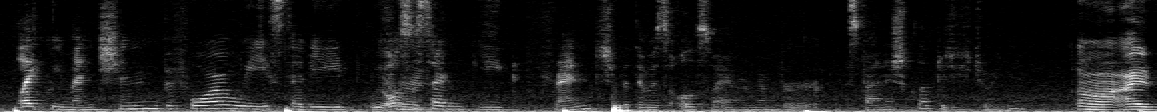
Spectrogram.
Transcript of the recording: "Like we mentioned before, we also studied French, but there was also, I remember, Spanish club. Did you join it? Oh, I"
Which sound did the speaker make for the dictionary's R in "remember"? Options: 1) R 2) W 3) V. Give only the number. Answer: 1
